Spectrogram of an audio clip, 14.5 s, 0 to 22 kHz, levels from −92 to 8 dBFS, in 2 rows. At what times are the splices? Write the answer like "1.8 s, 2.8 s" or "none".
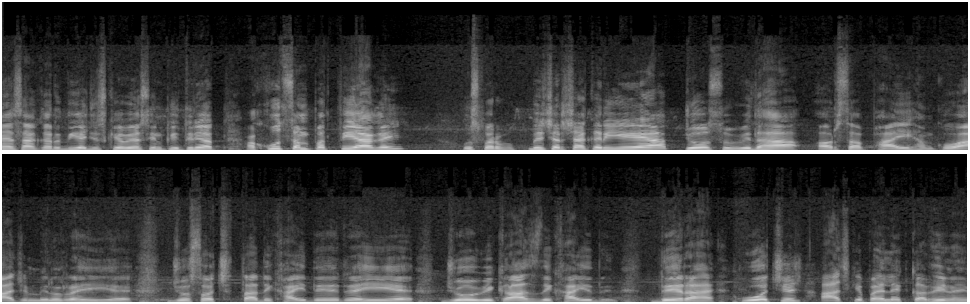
5.0 s, 12.6 s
